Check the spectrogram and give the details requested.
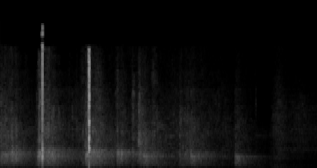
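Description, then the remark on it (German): An audience claps briefly for the visiting brothers and sisters from Jesreel. Two sharp, loud claps ring out at the start, then softer scattered clapping trails off and fades within about two seconds. “Kann man für sie klatschen nochmal?”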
